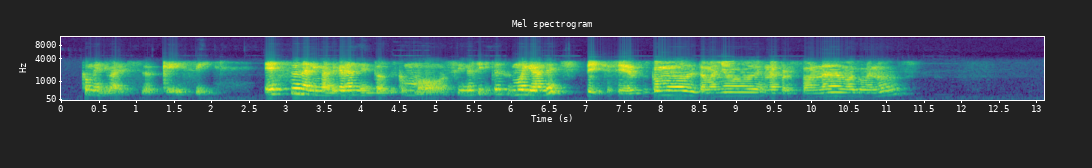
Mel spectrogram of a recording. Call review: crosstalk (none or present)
none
